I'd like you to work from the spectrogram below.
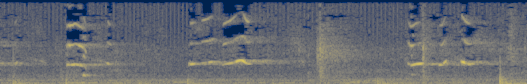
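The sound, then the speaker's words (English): New pens squeak as they write: several thin, high-pitched squeaks come in short strokes, with soft scratchy patter between them. “Russell kindly got me some new pens that actually write, but you've noticed there's a little extra squeaking feature to them.”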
